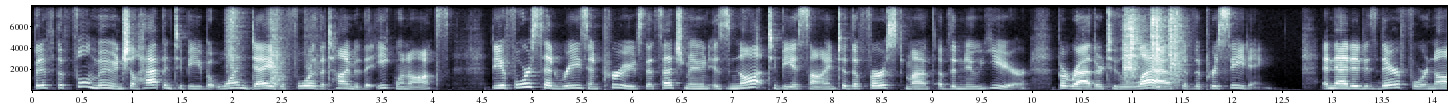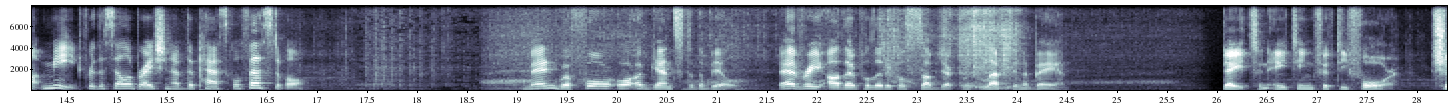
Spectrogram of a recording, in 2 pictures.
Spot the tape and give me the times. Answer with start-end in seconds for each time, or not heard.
1.9-2.9, 10.9-11.5, 22.6-24.1.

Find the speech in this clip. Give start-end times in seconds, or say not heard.
0.0-16.9, 19.1-24.5, 26.1-28.2.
